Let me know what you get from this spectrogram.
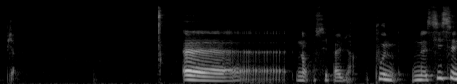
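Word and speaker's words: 分: Donc, ce kanji, donc fun ou pun, se prononce fun après les chiffres 2, 5, 7 et 9. Aucune logique. Mais c'est comme ça. Et se prononce pun après les chiffres 1, 3, 4, 6, 8 et 10. Oui, faute de frappe. Et donc, les chiffres 1, 6, 8 et 10 qui précèdent pun se prononcent respectivement ippun, roppun, appun et juppun. On peut aussi dire juste jippun.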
